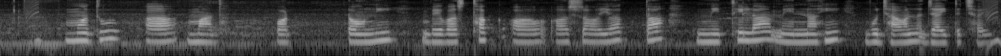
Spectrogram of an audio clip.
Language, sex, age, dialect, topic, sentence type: Maithili, female, 18-24, Southern/Standard, agriculture, statement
